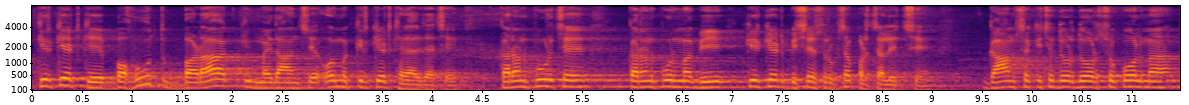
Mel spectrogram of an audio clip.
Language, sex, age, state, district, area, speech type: Maithili, male, 30-45, Bihar, Supaul, urban, spontaneous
